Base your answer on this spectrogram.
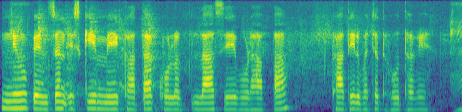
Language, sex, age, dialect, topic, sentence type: Bhojpuri, female, 25-30, Northern, banking, statement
